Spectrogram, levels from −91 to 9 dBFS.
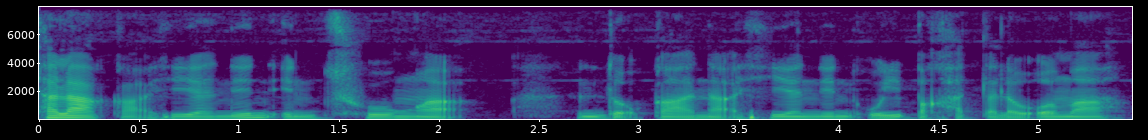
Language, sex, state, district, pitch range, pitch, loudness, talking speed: Mizo, male, Mizoram, Aizawl, 100-115 Hz, 105 Hz, -25 LUFS, 130 wpm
